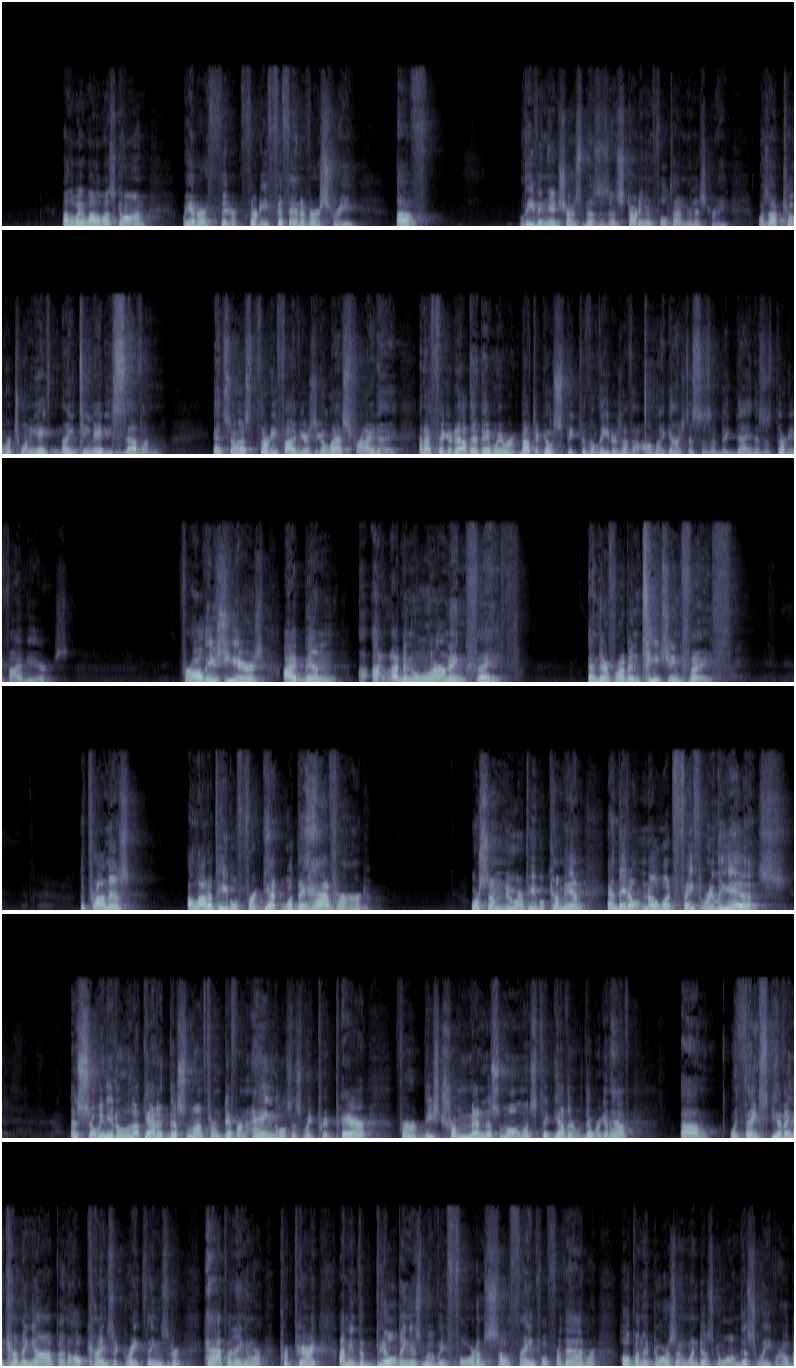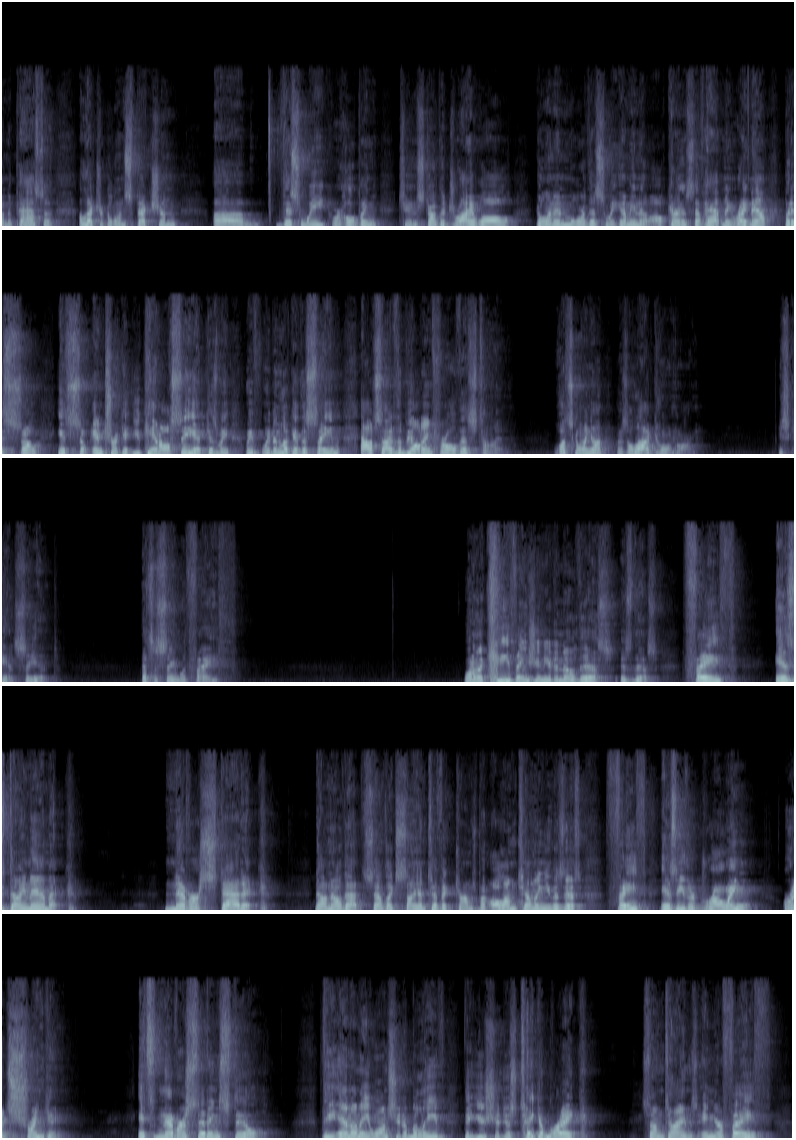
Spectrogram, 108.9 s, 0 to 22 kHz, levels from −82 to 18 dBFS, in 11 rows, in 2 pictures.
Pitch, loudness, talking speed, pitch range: 225 Hz, -20 LUFS, 170 wpm, 200-245 Hz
